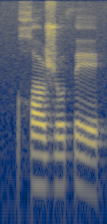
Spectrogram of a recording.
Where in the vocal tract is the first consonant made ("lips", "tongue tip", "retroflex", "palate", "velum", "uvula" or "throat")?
uvula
